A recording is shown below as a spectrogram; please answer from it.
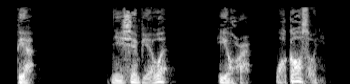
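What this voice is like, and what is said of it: Quiet, hushed voice. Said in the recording (Chinese): “小声说”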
